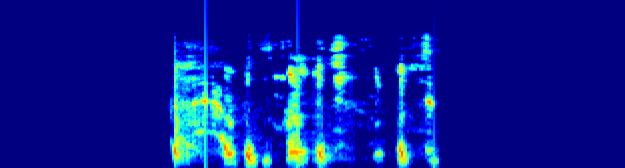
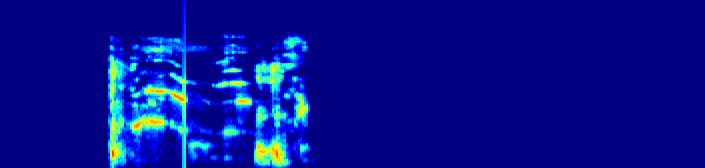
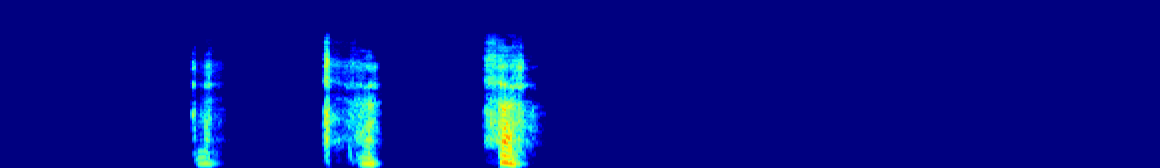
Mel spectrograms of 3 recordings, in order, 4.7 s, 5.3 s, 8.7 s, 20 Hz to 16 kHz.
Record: {"three_cough_length": "4.7 s", "three_cough_amplitude": 24016, "three_cough_signal_mean_std_ratio": 0.32, "cough_length": "5.3 s", "cough_amplitude": 30907, "cough_signal_mean_std_ratio": 0.31, "exhalation_length": "8.7 s", "exhalation_amplitude": 27413, "exhalation_signal_mean_std_ratio": 0.15, "survey_phase": "beta (2021-08-13 to 2022-03-07)", "age": "65+", "gender": "Male", "wearing_mask": "No", "symptom_cough_any": true, "symptom_runny_or_blocked_nose": true, "symptom_shortness_of_breath": true, "symptom_fatigue": true, "symptom_headache": true, "symptom_onset": "13 days", "smoker_status": "Never smoked", "respiratory_condition_asthma": false, "respiratory_condition_other": false, "recruitment_source": "Test and Trace", "submission_delay": "0 days", "covid_test_result": "Positive", "covid_test_method": "RT-qPCR", "covid_ct_value": 24.8, "covid_ct_gene": "ORF1ab gene"}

